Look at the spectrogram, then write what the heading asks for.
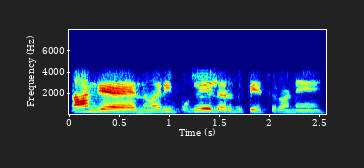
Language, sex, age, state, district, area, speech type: Tamil, female, 18-30, Tamil Nadu, Sivaganga, rural, conversation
